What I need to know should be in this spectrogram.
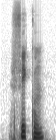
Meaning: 1. fertile (able to procreate) 2. fecund 3. fruit-bearing 4. fruitful 5. productive 6. abundant (in), rich (in)
- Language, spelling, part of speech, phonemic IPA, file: French, fécond, adjective, /fe.kɔ̃/, Fr-fécond.ogg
